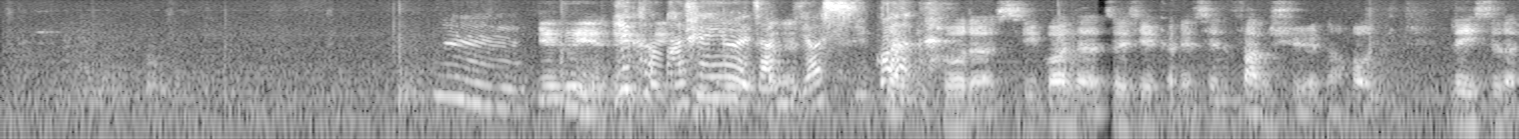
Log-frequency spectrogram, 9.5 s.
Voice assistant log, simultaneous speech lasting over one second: present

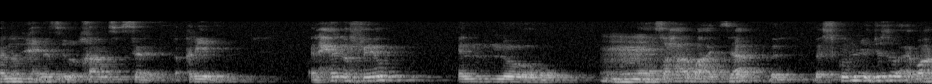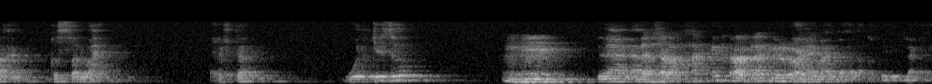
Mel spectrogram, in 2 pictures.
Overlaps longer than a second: none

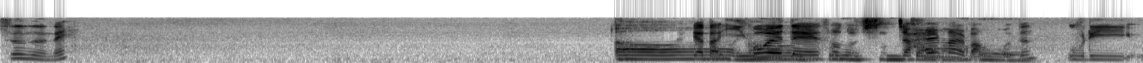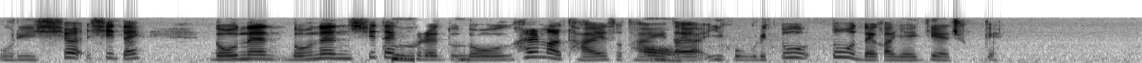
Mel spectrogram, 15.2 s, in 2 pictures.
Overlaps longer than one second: present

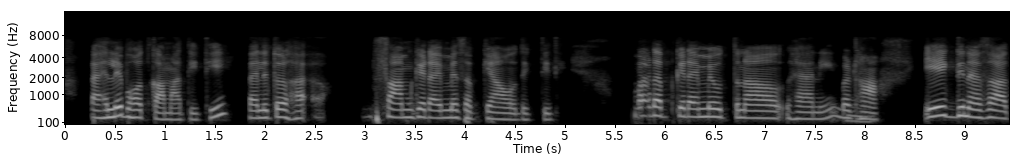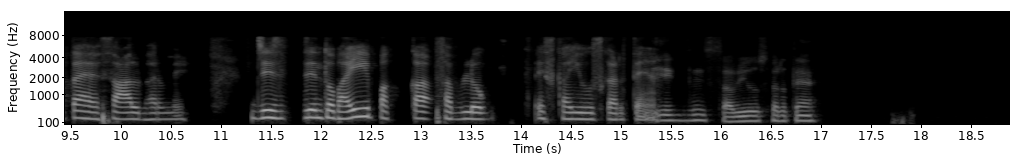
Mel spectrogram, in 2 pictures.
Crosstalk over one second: none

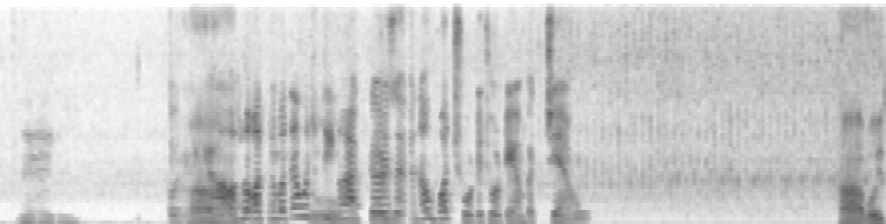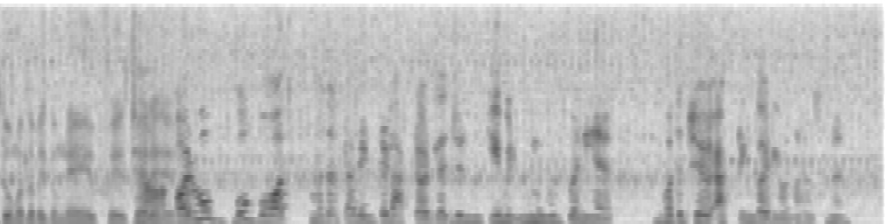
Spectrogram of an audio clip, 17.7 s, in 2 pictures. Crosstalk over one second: none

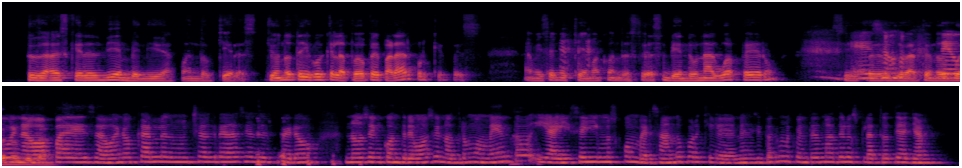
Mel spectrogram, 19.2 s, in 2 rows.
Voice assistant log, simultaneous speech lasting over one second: present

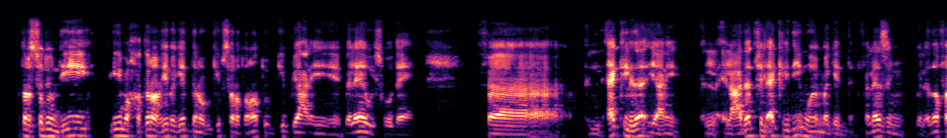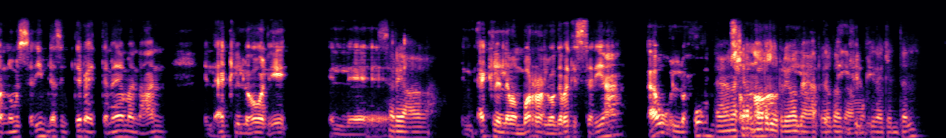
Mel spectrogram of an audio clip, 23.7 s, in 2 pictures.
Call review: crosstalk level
present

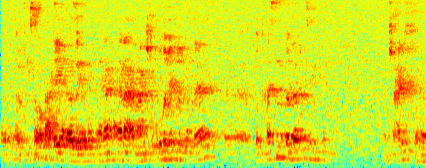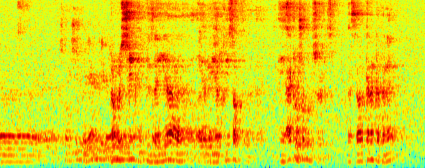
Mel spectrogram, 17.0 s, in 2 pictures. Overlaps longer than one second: present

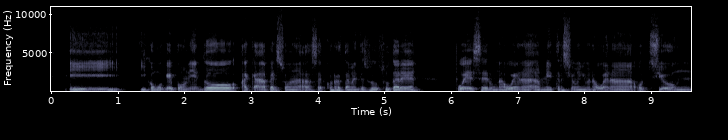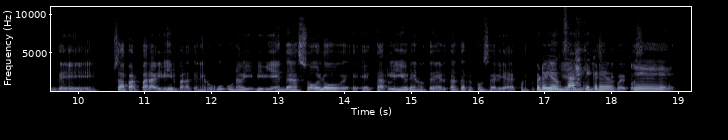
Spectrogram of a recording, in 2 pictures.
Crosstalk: present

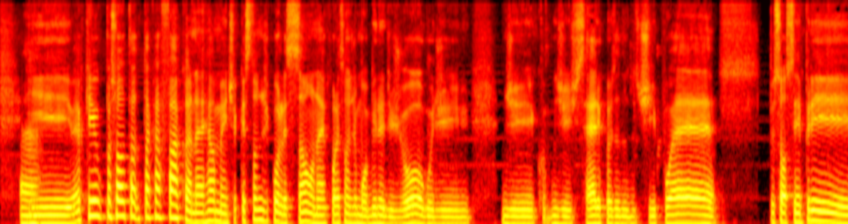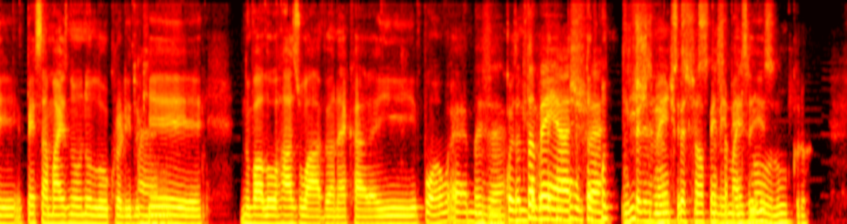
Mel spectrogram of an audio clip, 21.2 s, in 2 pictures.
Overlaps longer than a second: present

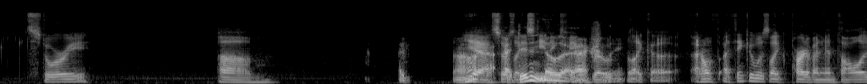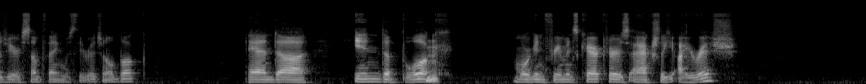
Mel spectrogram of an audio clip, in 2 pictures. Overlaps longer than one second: present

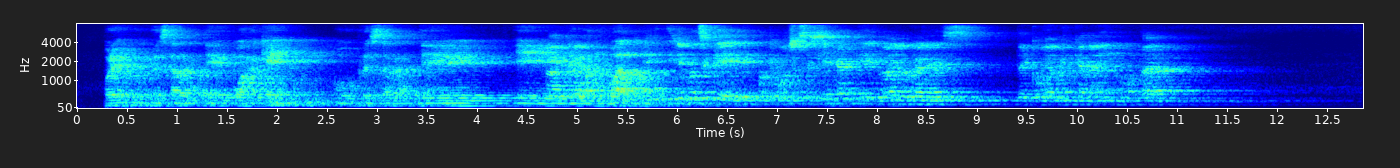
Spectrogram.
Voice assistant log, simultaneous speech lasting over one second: none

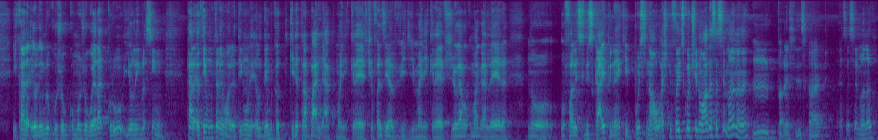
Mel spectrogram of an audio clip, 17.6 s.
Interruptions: none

